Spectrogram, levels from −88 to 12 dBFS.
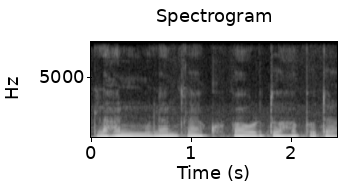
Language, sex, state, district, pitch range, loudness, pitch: Marathi, male, Maharashtra, Aurangabad, 120-125 Hz, -13 LUFS, 125 Hz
